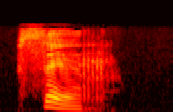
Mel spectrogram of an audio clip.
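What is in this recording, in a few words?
tlacochahuaya, Zapotec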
